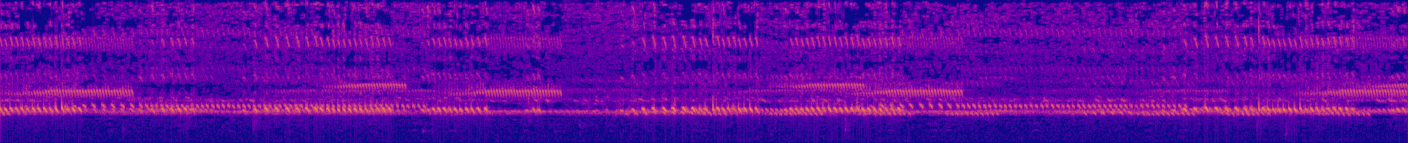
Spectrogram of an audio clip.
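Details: Steady evening insect chorus from Aroha Island in New Zealand: many crickets trilling at high pitch, beaded pulsing phrases rising and fading in waves, with a short lull midway.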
